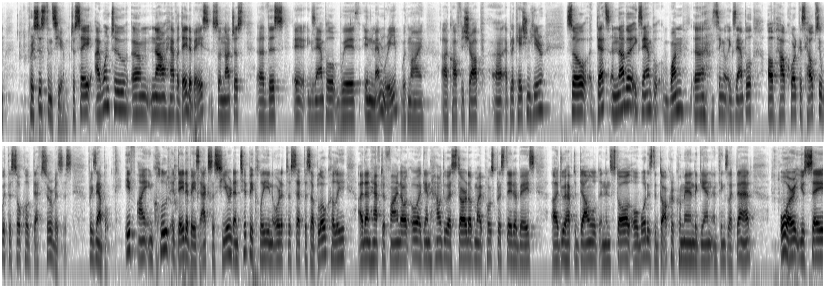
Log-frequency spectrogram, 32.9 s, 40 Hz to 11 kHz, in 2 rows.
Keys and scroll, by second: 0.1 space, 0.2 h, 0.4 space, 0.5 h, 19.2-20.7 typing, 31.4-32.8 typing.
